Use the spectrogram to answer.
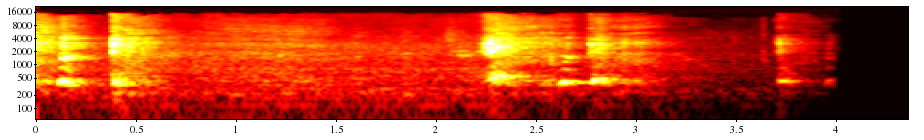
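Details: Girl whose throat hurts badly gives several short, sharp coughs, some in quick pairs, separated by quiet pauses in a small room; cough.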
